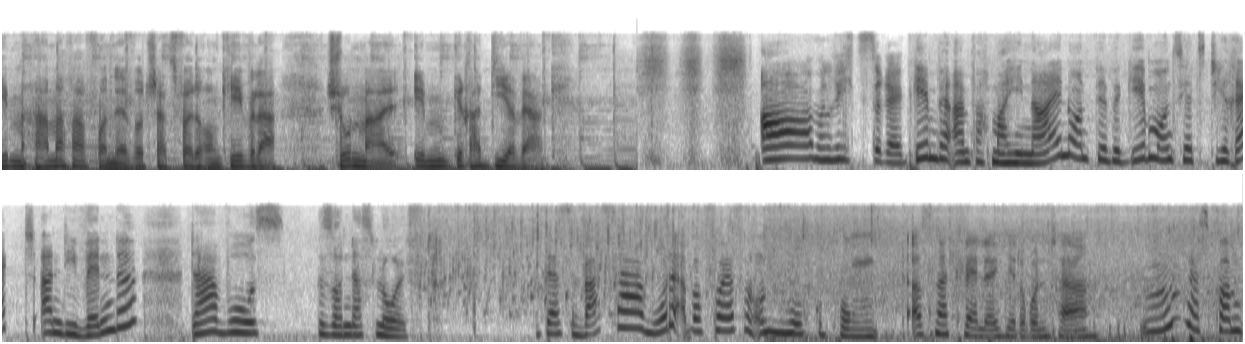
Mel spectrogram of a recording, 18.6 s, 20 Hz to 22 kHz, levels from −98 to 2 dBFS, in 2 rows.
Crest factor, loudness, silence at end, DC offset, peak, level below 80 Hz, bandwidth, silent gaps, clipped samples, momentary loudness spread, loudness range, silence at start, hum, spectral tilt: 18 dB; -25 LUFS; 0 s; under 0.1%; -6 dBFS; -40 dBFS; 10.5 kHz; none; under 0.1%; 12 LU; 3 LU; 0 s; none; -5 dB/octave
